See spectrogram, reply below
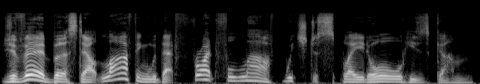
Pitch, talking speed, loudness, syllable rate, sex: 135 Hz, 165 wpm, -19 LUFS, 3.7 syllables/s, male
